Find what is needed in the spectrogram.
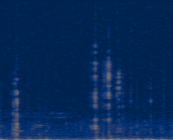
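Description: Computer keyboard keystrokes while typing in a code editor: a single click shortly after the start, then a quick run of keys in the second half.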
